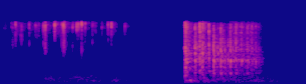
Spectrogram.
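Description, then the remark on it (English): Dice rattle and clatter across a table in two loud bursts: a scattered run of sharp clicks, a brief pause, then a denser tumble that settles quickly. No one speaks. “Oh man, the dice are hot today.”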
